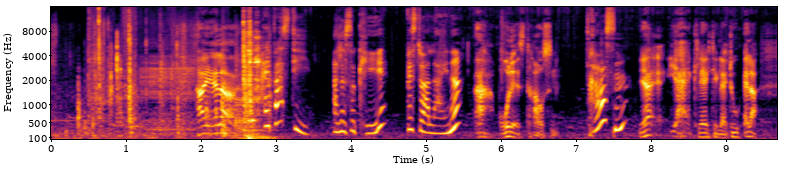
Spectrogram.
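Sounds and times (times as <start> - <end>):
wooden door unlatching and swinging open: 0.5 - 3.2
speech: 2.0 - 9.6.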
